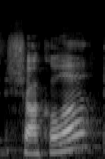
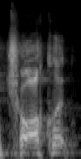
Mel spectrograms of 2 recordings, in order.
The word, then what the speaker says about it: Chocolat: One of my favorite ones of all time is chocolat. I like how you throw in the chocolate. Chocolat? People from Queens just go, hey, did you see chocolate? That's not how it's spelled, though.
